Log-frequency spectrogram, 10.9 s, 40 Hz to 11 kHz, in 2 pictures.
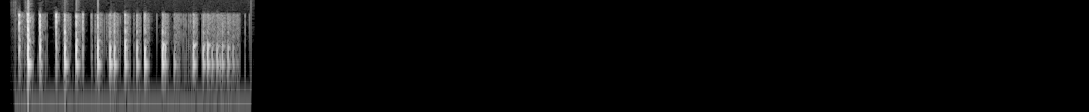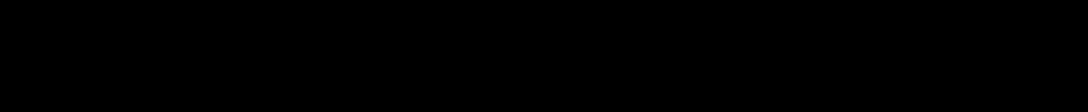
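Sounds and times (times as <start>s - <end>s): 
golf ball falling into a golf hole: 0.1s - 1.2s.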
